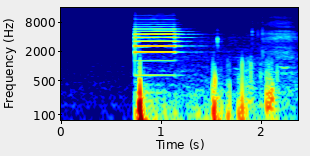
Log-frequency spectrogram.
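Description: A single short electronic beep, about half a second long, that starts and cuts off abruptly, followed by a few soft knocks.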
